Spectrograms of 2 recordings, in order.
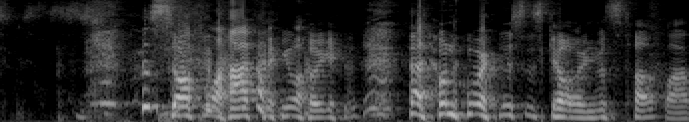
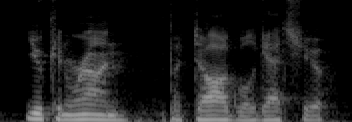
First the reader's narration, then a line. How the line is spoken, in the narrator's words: someone whispers in my ear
